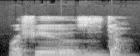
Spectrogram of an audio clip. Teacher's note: the s sounds like a z so because the s sounds like a z it's going to be a d sound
